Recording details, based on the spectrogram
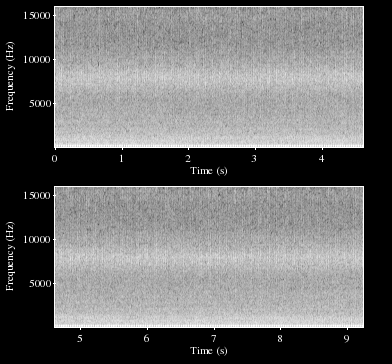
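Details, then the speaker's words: Cub Cadet lawn tractor, Kohler Command horizontal engine, normally runs rough and barely stays running; gravity-fed straight to the carburetor bypassing the fuel pump, it runs steady and smooth, pointing to a bad mechanical fuel pump with a worn actuator tip. "we're gonna have gas gravity-fed right into the carburetor so it should be getting plenty of gas and we'll see if it works"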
